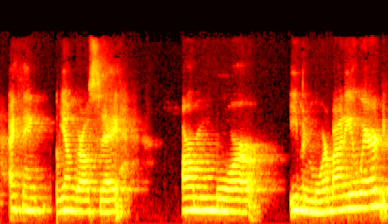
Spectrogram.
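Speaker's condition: No condition

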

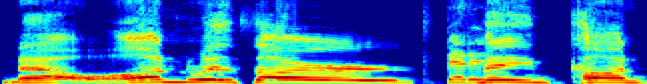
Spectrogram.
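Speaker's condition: Parkinson's disease, young onset; occupational and movement therapy

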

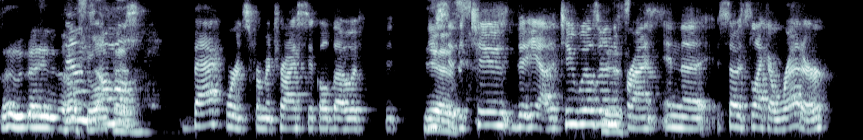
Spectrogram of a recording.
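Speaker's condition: No condition

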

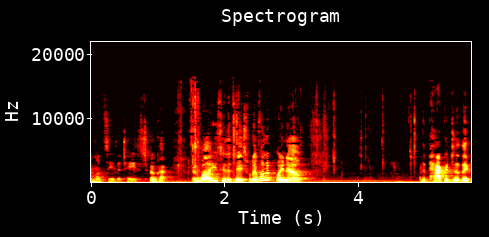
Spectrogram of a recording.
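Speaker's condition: No condition

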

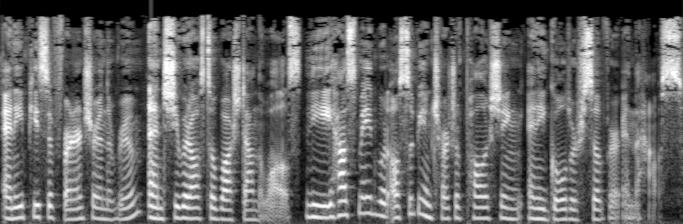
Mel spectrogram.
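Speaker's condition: No condition

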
